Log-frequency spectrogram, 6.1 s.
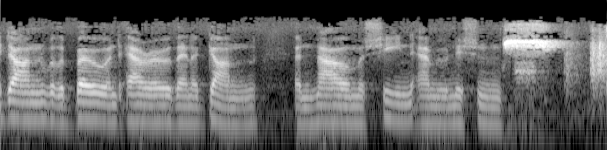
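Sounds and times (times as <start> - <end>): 
speech: 0.0 - 5.6
whistle blown to end the round: 5.0 - 5.9.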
